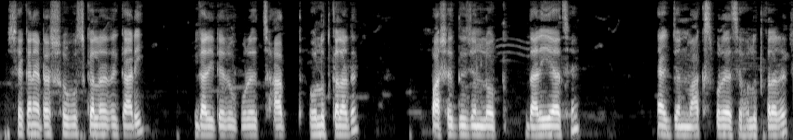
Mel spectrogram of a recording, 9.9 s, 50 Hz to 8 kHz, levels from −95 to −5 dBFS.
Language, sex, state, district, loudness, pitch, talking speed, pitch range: Bengali, male, West Bengal, Jalpaiguri, -19 LUFS, 135 Hz, 145 wpm, 130-145 Hz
